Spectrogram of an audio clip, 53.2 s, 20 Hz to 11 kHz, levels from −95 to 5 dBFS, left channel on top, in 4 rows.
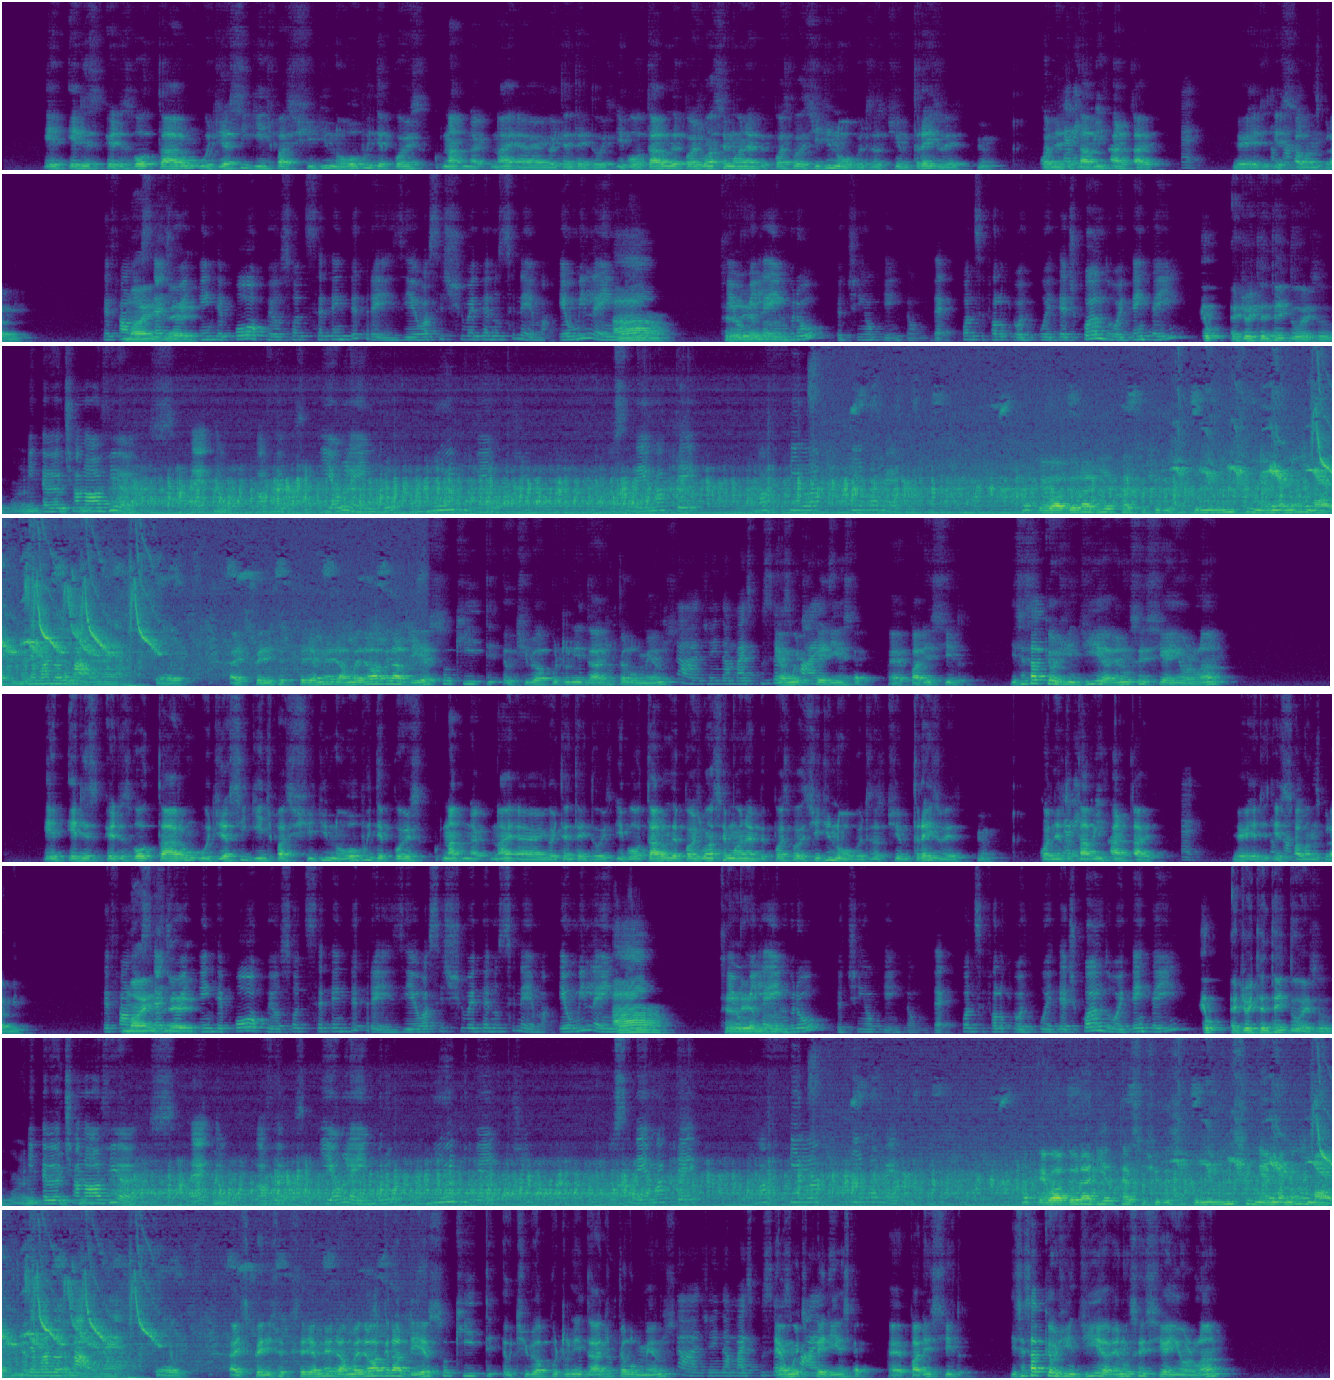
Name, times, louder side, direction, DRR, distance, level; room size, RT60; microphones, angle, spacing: voice 1, 0.4-9.9 10.4-11.5 12.3-13.5 14.5-15.2 19.4-19.9 20.5-21.1 25.3-27.5 28.7-28.9 36.8-40.2 40.5-40.6 41.4-41.7 42.2-46.6 47.6-48.5 48.8-49.5 50.0-52.0, right 2 dB, 45° right, 4 dB, 1.4 m, -27 dB
voice 2, 10.6-11.2 11.8-11.9 12.5-13.0 14.5-16.3 16.6-19.8 20.5-21.4 21.8-25.1 26.9-31.9 32.6-33.6 34.1-34.8 35.1-35.6 35.8-36.0 39.9-41.2 45.9-46.0 46.5-48.2, equal, 5° right, -2 dB, 1.8 m, -34 dB
Boiling, 27.5-41.3, left 1 dB, 65° left, 5.2 m, -31 dB
sound 1, 34.7-44.2, left 2 dB, 10° left, 0.5 m, -31 dB
15.0 x 7.2 x 2.6 m, 0.33 s
head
